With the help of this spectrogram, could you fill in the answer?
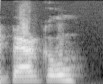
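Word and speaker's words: Bergl: It stars Emily Bergel. Is that how you say her name? – Yeah.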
